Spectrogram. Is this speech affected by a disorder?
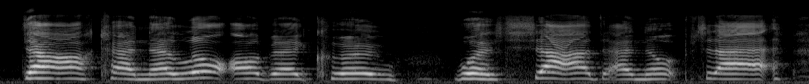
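Yes: cerebral palsy.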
